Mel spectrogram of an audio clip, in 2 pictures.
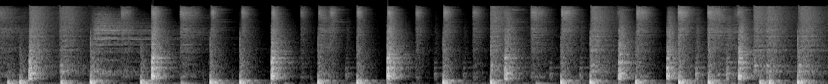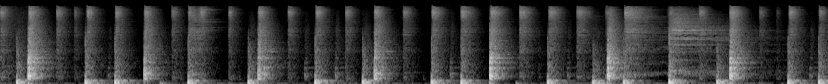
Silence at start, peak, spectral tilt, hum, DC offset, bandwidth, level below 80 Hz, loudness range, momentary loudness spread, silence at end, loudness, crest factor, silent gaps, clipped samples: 0 s; 0 dBFS; -4.5 dB/octave; none; under 0.1%; 17 kHz; -26 dBFS; 4 LU; 9 LU; 0 s; -20 LUFS; 20 dB; none; under 0.1%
